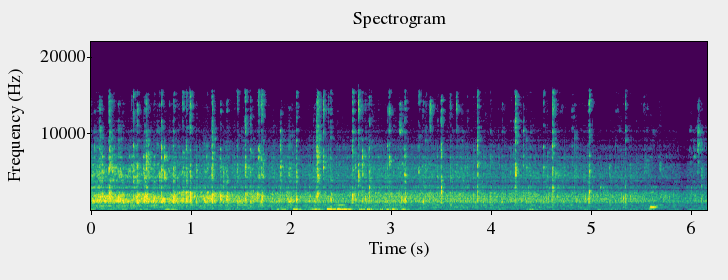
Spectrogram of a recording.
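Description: Crowd applauding, the clapping fading away over the few seconds.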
